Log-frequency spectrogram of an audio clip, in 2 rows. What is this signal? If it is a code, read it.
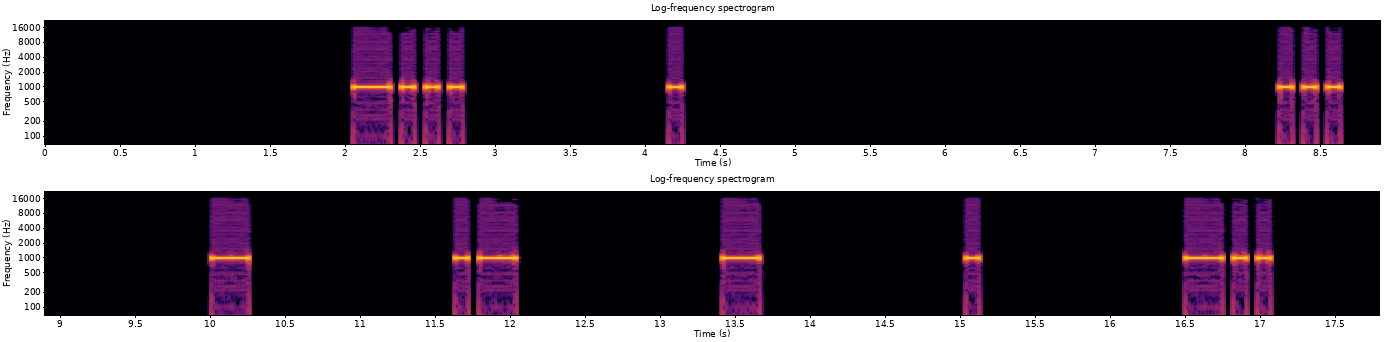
Morse code, heard as a keyed tone, about 15 wpm, spaced as for 5 wpm, 1000 Hz. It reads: BE STATED
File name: qotdfiles / 5wpm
